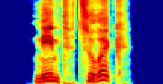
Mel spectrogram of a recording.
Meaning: inflection of zurücknehmen: 1. second-person plural present 2. plural imperative
- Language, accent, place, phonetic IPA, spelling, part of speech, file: German, Germany, Berlin, [ˌneːmt t͡suˈʁʏk], nehmt zurück, verb, De-nehmt zurück.ogg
